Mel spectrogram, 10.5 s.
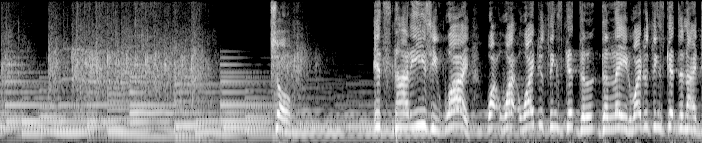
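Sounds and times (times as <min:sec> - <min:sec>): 
audience clapping: 0:00.0 - 0:03.4, 0:04.1 - 0:04.9
speech: 0:04.1 - 0:04.6, 0:05.6 - 0:10.5.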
